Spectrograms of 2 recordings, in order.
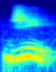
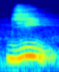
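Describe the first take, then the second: First: It starts with a soft 'j'-like sound. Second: The same.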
